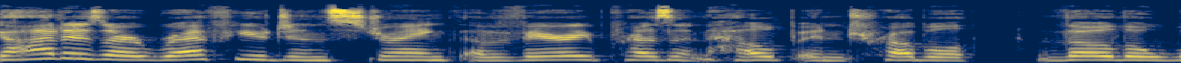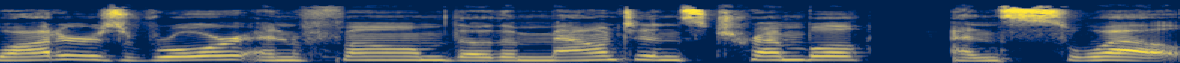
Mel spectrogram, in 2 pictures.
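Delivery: ordinary delivery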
